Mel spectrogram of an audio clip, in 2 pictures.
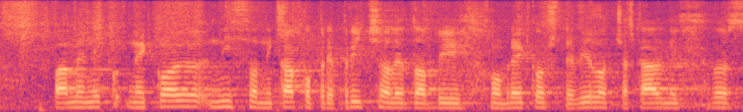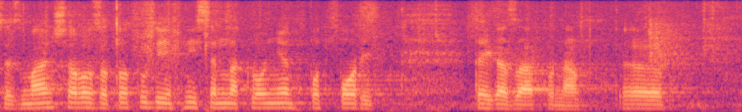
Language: Slovenian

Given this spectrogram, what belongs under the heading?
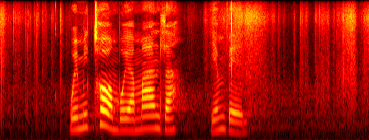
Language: South Ndebele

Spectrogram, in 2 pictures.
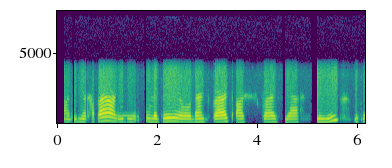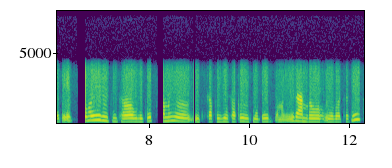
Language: Nepali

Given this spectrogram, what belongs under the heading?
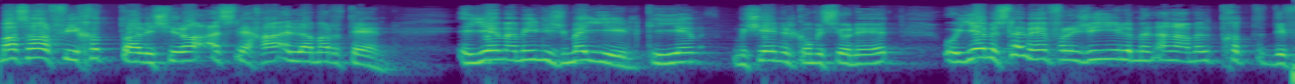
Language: Arabic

